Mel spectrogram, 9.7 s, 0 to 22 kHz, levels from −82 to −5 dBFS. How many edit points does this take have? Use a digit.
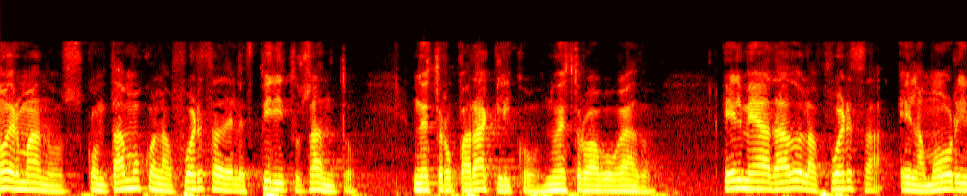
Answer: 1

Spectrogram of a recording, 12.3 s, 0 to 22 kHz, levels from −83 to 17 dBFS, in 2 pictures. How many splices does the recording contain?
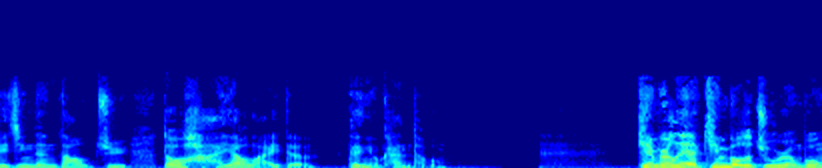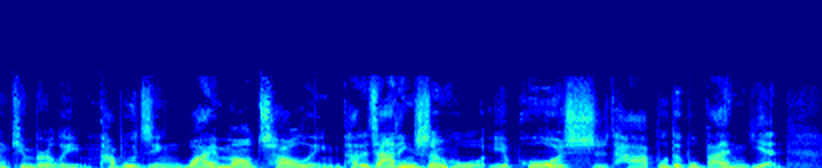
0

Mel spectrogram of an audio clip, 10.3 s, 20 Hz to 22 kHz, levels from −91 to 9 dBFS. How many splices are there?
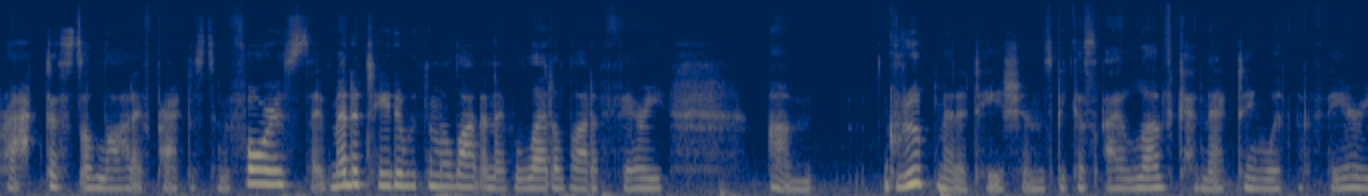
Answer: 0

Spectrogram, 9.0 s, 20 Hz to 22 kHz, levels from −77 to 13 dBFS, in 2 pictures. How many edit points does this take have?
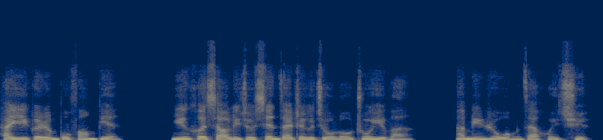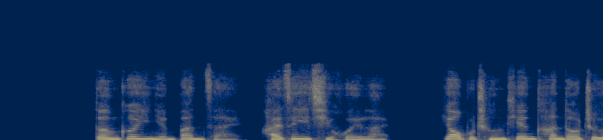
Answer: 3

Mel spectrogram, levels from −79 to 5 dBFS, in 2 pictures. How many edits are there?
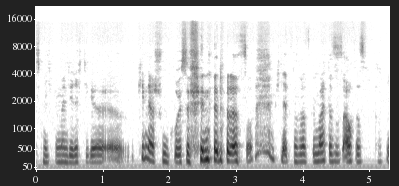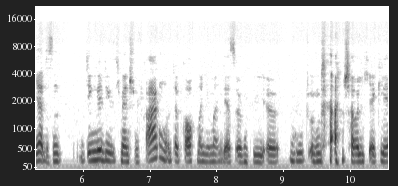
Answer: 1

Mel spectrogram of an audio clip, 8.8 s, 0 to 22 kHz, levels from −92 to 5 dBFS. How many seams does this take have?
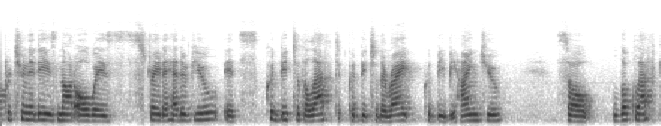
0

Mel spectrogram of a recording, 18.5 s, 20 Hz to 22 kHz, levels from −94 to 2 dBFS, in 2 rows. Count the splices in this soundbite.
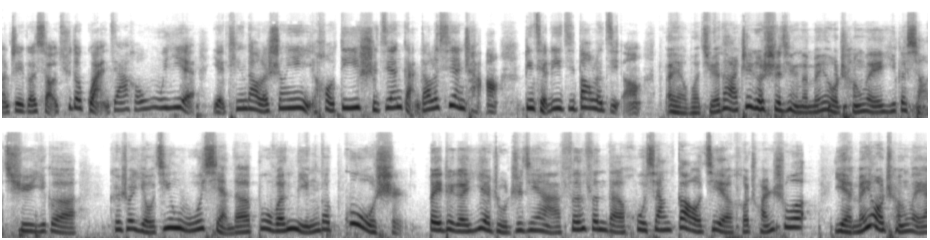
0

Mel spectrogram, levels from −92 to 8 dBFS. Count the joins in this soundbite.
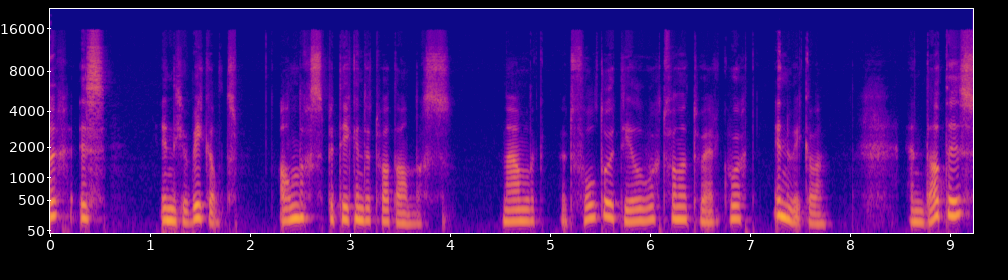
1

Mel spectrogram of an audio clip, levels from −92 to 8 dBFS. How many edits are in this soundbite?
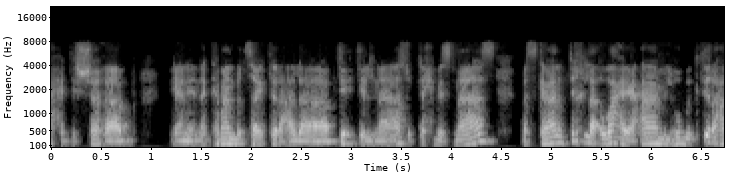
0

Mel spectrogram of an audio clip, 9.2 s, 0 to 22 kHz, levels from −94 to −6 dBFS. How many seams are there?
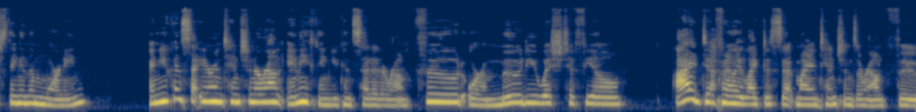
0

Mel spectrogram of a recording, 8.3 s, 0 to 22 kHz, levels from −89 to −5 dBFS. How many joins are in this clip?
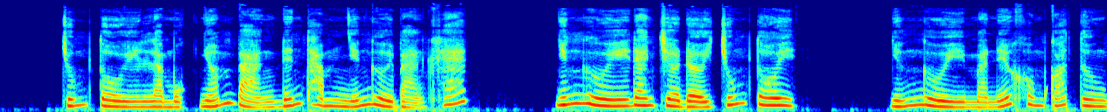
0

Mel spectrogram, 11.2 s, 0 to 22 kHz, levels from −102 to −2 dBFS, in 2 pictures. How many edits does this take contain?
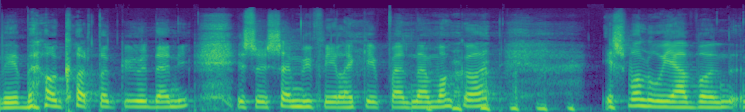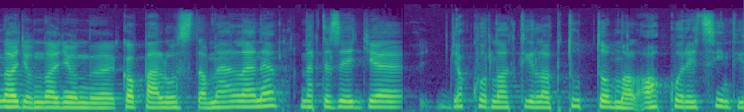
0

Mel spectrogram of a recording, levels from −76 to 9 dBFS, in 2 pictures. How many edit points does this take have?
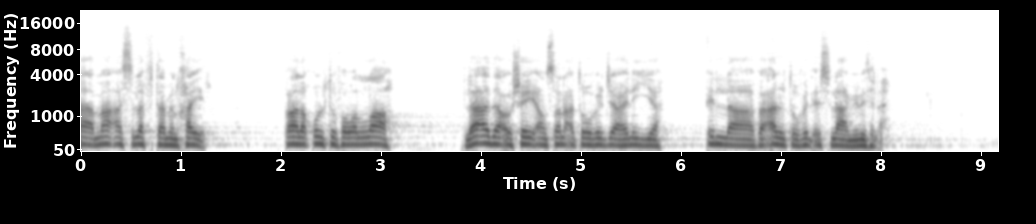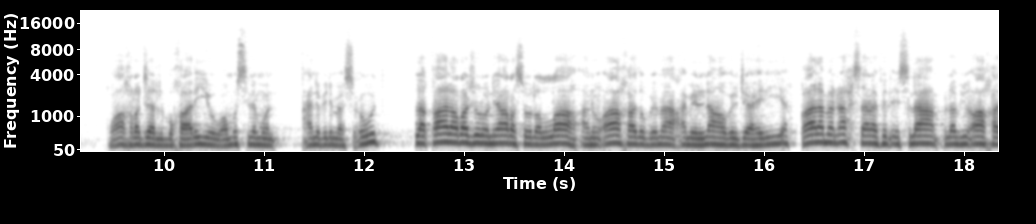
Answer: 2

